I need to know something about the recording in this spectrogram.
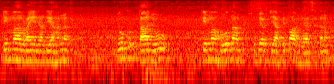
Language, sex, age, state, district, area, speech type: Punjabi, male, 30-45, Punjab, Mansa, urban, spontaneous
